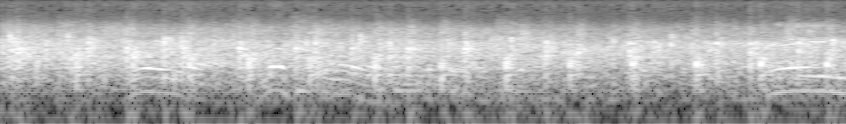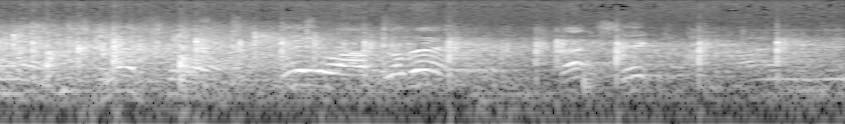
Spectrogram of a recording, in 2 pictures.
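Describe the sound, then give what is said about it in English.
A church audience applauds steadily for several seconds to welcome a visiting brother from Australia onto the platform, a dense patter of many clapping hands mixed with scattered voices and calls, tapering slightly toward the end. “Give him a clap.”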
